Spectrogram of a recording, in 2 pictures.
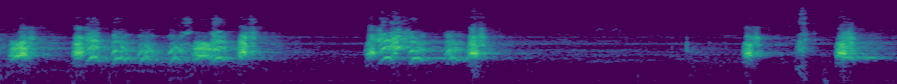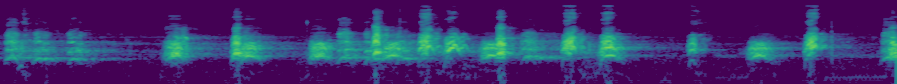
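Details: Dogs, a Shiba Inu and a Schipperke, barking together in dense runs of sharp, rapid barks, with short pauses between bursts and a busier, overlapping stretch toward the end.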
